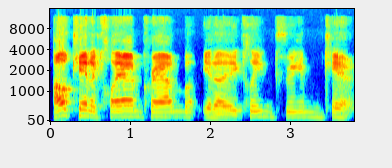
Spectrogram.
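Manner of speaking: slow, deliberate tongue twister; slow careful reading. Shown as a demonstration. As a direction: say each word slowly. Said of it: "tongue twisters".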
